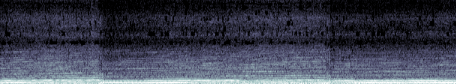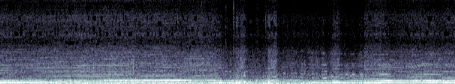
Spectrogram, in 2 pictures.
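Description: A racing car engine revs hard and climbs through the gears.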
